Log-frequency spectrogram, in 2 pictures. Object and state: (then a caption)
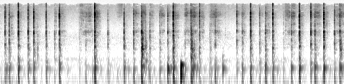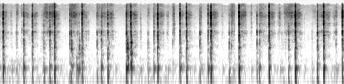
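Cardboard collectible box with plastic window. Fingertips tap on a small, hollow Catwoman Funko Pop cardboard box with a clear plastic window and the figure inside, making dozens of quick, dull knocks in an uneven rhythm for about ten seconds. Each tap is short and dry with almost no ring, and the sound is heavy in the low end with a faint hollow thump.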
